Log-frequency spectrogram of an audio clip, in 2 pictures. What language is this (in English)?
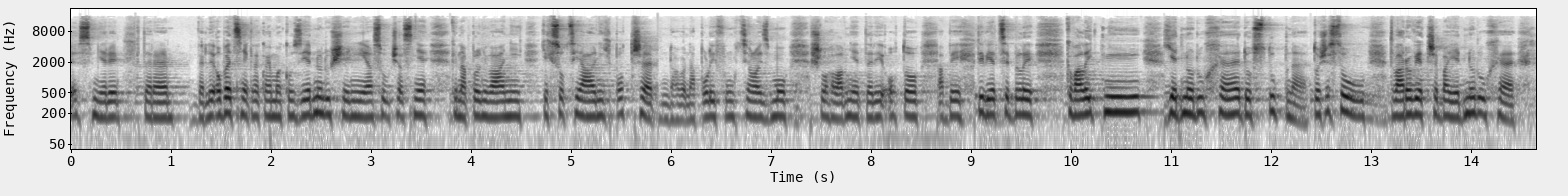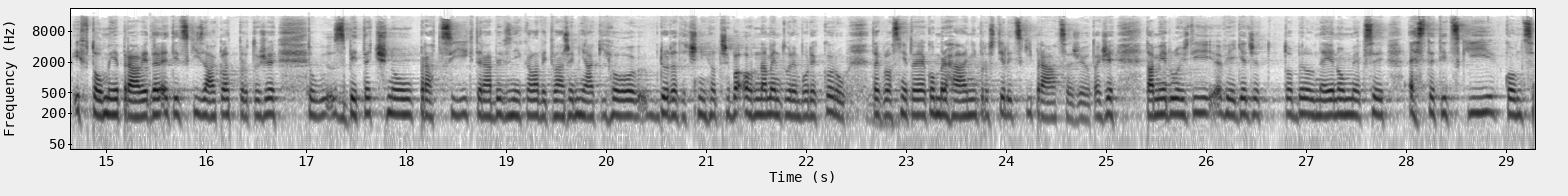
Czech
